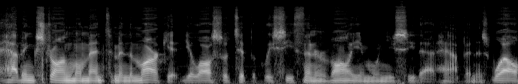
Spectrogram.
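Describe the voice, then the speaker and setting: A man speaks in a monotone, flat intonation, the sound dry and close with no echo. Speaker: trading educator. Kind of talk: webinar lecture. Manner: halting, many fillers.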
